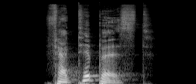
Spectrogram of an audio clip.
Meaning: second-person singular subjunctive I of vertippen
- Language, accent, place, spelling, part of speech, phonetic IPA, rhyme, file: German, Germany, Berlin, vertippest, verb, [fɛɐ̯ˈtɪpəst], -ɪpəst, De-vertippest.ogg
